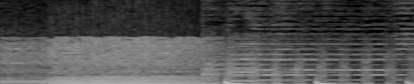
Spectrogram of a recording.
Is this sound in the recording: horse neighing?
no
